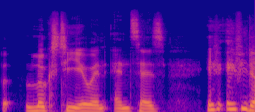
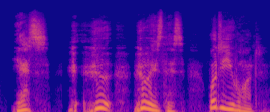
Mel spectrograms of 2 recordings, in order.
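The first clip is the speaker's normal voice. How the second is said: airy, very wispy, high woman's voice; 5 semitones higher than usual. Telling a story, a woman answers visitors through a barely opened window, very wispy voice. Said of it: "in a very wispy voice, a stern-looking woman says".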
